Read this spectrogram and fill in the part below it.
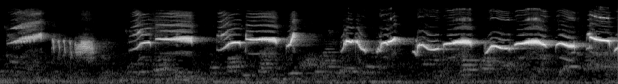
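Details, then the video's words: Chinese hwamei, kept in a cage and filmed up close, gives a fighting song: a buzzy rattle, then varied whistled phrases, some clipped and some swooping, delivered in quick succession. "Mi mơ hót đấu cực "Đỉnh""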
